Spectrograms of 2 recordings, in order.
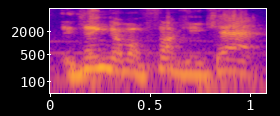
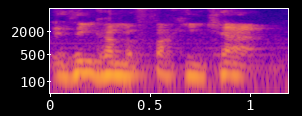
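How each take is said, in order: First: It is said in a put-on character voice. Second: It is said in the speaker's normal voice.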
